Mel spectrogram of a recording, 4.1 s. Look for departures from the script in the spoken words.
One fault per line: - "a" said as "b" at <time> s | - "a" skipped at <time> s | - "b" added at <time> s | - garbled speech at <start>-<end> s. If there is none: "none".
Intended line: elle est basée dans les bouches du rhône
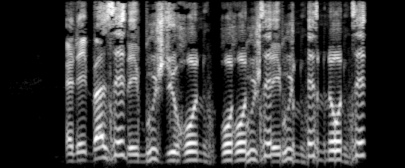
- "dans" skipped at 1.2 s
- garbled speech at 2.2-3.7 s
